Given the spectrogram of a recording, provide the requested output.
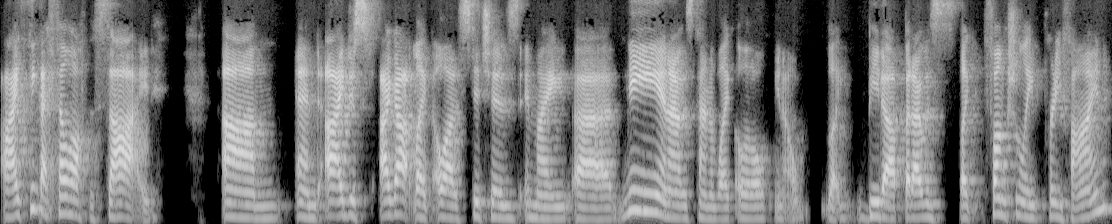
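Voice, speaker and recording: This is an unremarkable speaking voice from a woman. She keeps a moderate pace with ordinary pitch variation. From Massachusetts, outside Boston. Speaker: amateur triathlete. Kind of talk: interview.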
